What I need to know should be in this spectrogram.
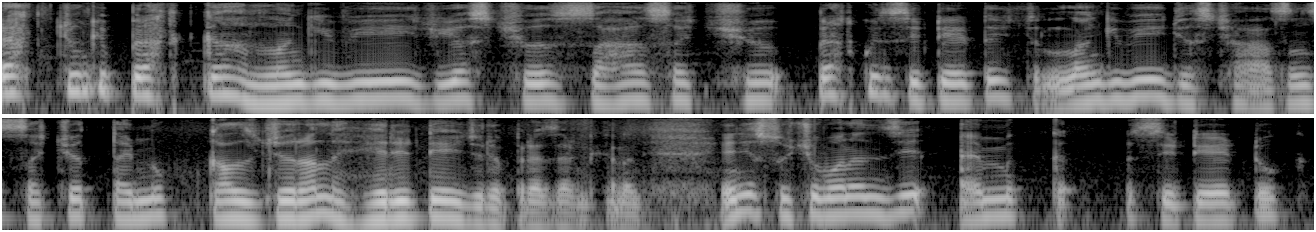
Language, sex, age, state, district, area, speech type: Kashmiri, male, 18-30, Jammu and Kashmir, Pulwama, urban, spontaneous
